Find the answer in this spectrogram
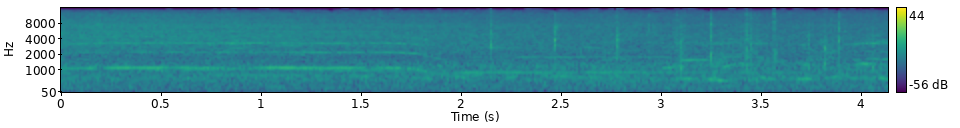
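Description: A long, high held 'woo' cheer from a spectator, lasting about three and a half seconds and dipping slightly in pitch about halfway through, over steady surf and wind noise. A scatter of short sharp clicks comes in during the second half.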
